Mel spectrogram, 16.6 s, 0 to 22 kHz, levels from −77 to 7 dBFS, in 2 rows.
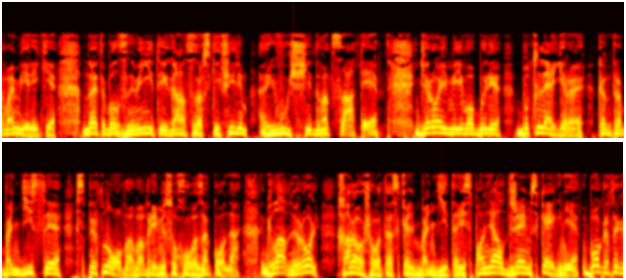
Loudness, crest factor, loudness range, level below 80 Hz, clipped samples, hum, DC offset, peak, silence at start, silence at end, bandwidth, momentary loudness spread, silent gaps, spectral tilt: -12 LUFS; 12 dB; 1 LU; -30 dBFS; under 0.1%; none; under 0.1%; 0 dBFS; 0 s; 0 s; 8.8 kHz; 4 LU; none; -5 dB/octave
